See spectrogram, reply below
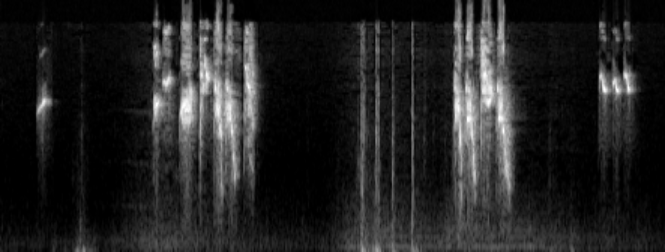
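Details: Jalak suren, Asian pied starling, singing for bird luring: two bursts of harsh, squawky chatter mixed with whistled notes, separated by a pause with low background rumble.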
